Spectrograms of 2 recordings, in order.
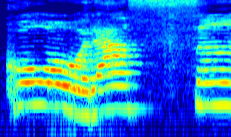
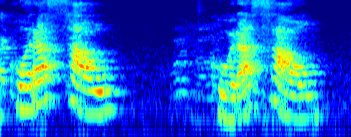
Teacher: é um som que não é nasal, é um som que sai só pela boca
